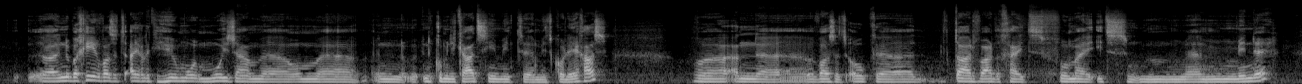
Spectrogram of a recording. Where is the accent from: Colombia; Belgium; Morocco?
Morocco; Dutch is a second language; Ik kom uit Marokko. Marokko is mijn afkomst. Moederland. Vaderland.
